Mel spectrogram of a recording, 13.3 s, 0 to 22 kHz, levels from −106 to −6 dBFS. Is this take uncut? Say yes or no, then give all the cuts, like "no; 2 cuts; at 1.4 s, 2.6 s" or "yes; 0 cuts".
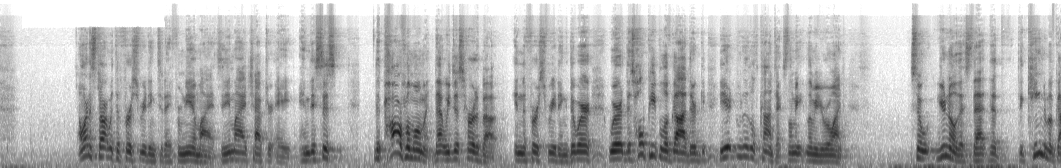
no; 2 cuts; at 4.5 s, 6.3 s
